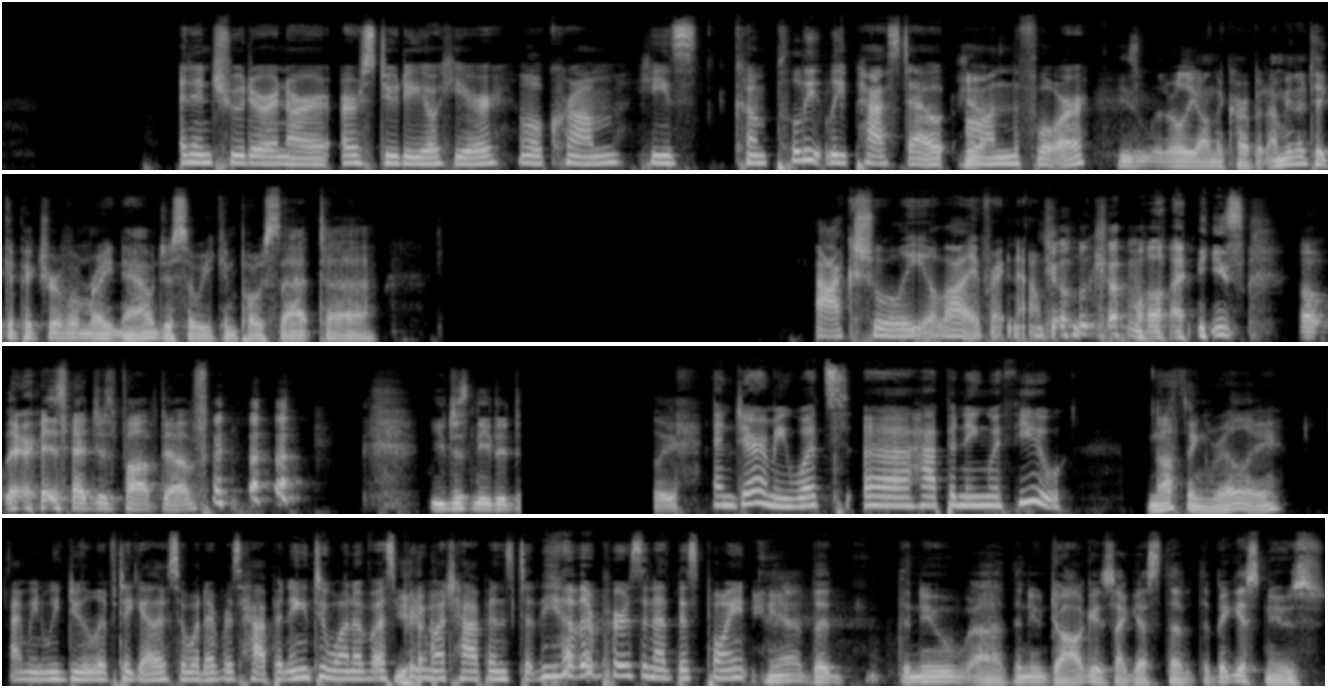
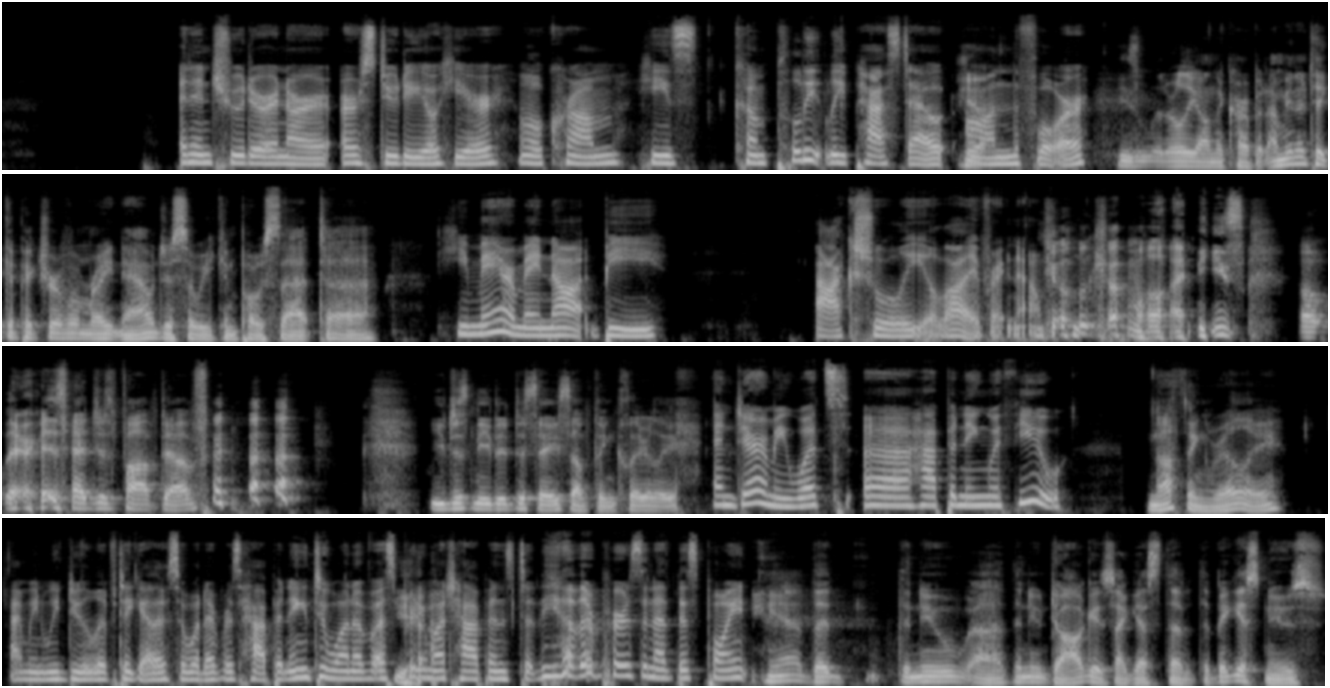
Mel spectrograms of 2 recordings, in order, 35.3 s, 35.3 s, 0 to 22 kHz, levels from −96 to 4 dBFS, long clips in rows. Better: second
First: audio cutting out; at 12 s for 2 s and at 21 s for 1 s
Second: none

